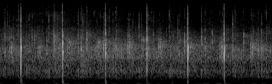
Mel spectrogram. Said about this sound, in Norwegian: Kan dere reise dere? De ledere på kontaktsenteret I Porsgrunn. Skal vi gi dem en applaus?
